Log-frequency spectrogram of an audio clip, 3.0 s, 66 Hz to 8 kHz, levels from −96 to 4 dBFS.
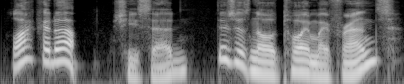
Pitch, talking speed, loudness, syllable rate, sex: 155 Hz, 215 wpm, -17 LUFS, 4.6 syllables/s, male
